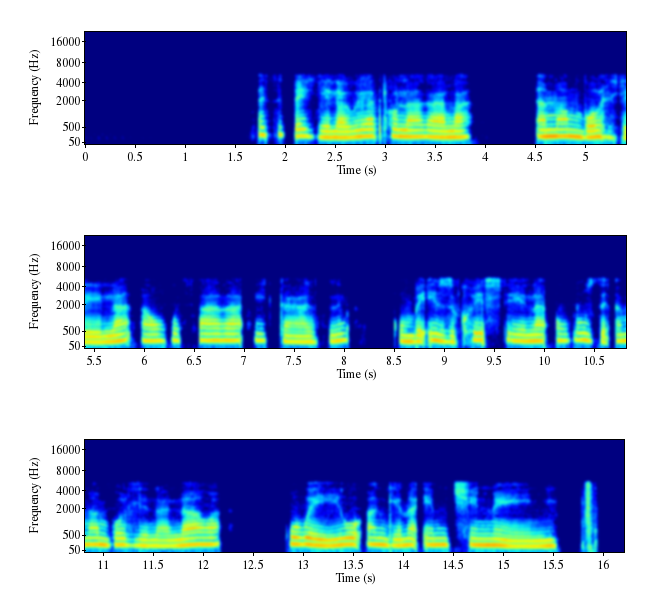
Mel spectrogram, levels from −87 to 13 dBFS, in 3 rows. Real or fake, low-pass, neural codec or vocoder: fake; 5.4 kHz; codec, 16 kHz, 2 kbps, FunCodec, trained on LibriTTS, 25 frames a second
